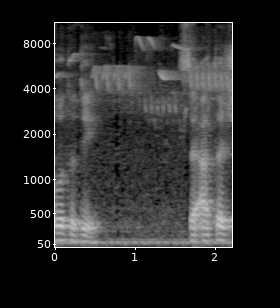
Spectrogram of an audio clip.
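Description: A man speaking Albanian, with small birds chirping behind his voice. Quick high chirps and trills are heard most clearly in the pause in the middle.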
